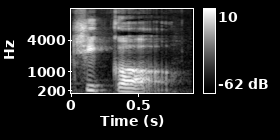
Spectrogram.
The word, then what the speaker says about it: chico: But I'm here to let y'all know that in Spanish, the CH is always going to say the same. So if you have the word chico, which is the word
